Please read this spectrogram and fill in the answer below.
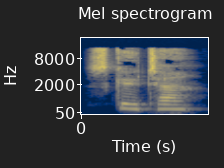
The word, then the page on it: scooter: British English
